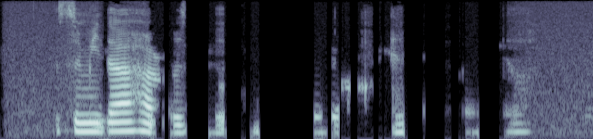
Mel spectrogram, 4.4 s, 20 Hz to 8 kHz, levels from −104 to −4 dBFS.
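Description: At 0.76 to 0.82 s the speech dips briefly by about 10 dB, then from 1.14 to 3.87 s it is pushed down far harder, by up to about 40 dB, over nearly three seconds. This is likely speech suppressed in double talk: the echo canceller mistook the talker for loudspeaker echo while the far side spoke. Unlike a dropout or gating, the level sinks as the canceller turns the voice down along with the echo.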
